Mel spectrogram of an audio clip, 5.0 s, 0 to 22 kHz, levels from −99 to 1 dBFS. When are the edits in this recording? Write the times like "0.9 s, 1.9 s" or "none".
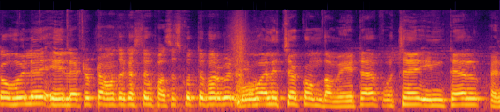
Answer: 2.4 s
